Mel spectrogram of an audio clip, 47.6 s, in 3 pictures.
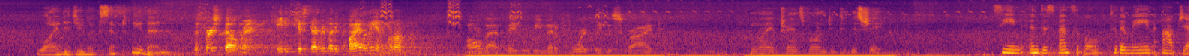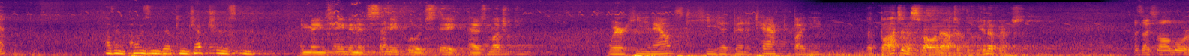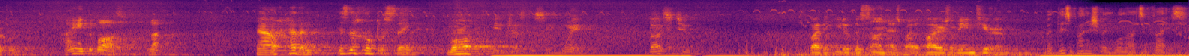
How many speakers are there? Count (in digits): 10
